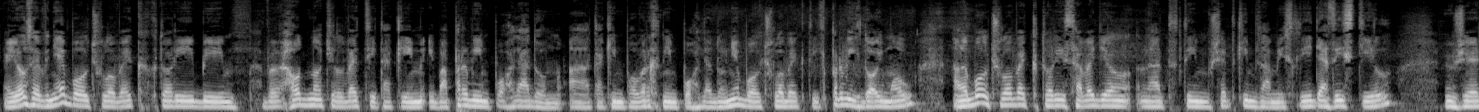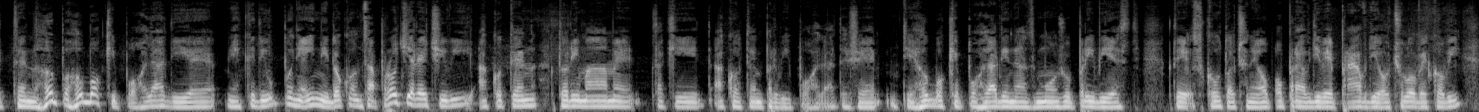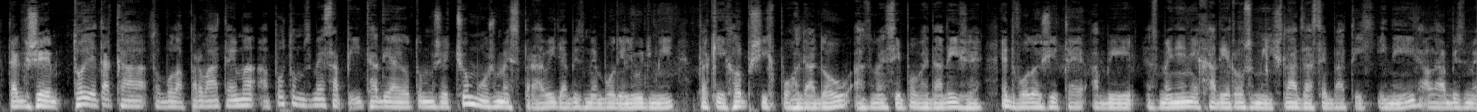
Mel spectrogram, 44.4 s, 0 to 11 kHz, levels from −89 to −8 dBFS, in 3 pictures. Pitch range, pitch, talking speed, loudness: 100-120 Hz, 110 Hz, 150 wpm, -27 LUFS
